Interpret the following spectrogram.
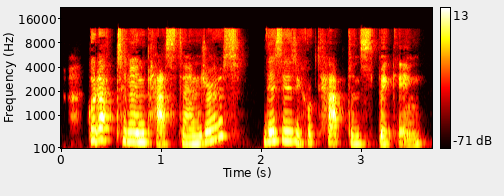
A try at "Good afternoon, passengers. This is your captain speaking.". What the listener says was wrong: Okay, so there should have been a pause here, right? If my memory serves, you didn't pause here.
